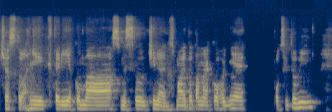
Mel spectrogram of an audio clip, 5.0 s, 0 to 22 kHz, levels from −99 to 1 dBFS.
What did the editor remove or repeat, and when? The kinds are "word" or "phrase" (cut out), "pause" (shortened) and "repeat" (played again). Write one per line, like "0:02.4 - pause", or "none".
none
